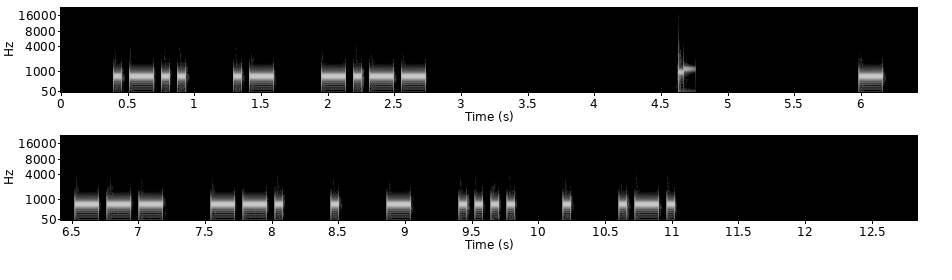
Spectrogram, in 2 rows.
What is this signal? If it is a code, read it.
Morse code, heard as a keyed tone, about 21 wpm, spaced as for 15 wpm, 700 Hz. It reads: LAY TOGETHER
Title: 2x Character Spacing - Top 500 Words - 20wpm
